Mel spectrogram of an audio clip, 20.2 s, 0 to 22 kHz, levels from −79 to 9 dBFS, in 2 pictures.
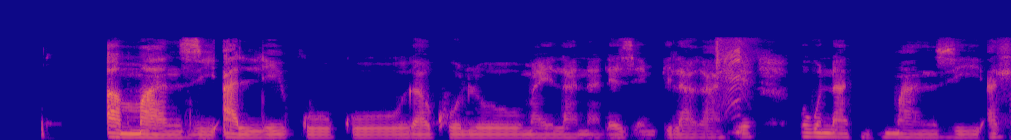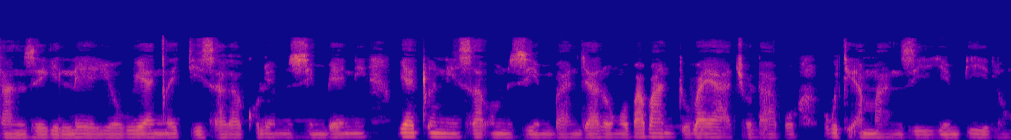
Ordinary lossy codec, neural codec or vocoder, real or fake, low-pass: AAC, 32 kbps; none; real; 7.2 kHz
